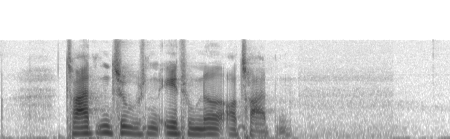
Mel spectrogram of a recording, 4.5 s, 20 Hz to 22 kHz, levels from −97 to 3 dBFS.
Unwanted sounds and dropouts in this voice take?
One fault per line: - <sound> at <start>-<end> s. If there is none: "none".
none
